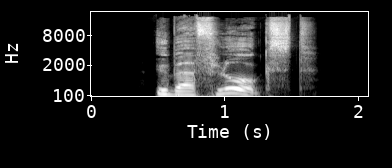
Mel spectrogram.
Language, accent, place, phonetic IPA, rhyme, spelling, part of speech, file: German, Germany, Berlin, [ˌyːbɐˈfloːkst], -oːkst, überflogst, verb, De-überflogst.ogg
- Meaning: second-person singular preterite of überfliegen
